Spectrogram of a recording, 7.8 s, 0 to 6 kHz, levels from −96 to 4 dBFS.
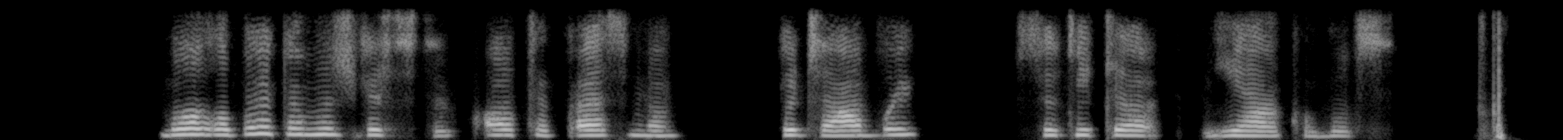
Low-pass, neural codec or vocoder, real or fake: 5.4 kHz; codec, 16 kHz, 1 kbps, FreqCodec, smaller model; fake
